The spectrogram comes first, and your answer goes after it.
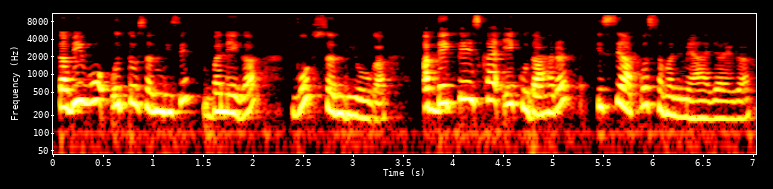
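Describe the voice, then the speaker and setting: A woman teaching an online grammar class, patient and encouraging, slowing down to spell out each rule. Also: sits high. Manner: encouraging, patient explaining, slows to spell out rules.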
